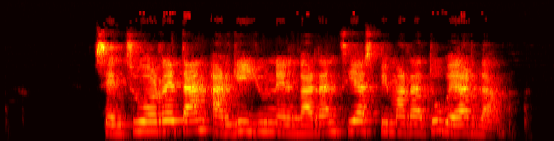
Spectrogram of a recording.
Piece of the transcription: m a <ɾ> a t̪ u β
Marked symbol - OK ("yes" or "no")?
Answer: no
